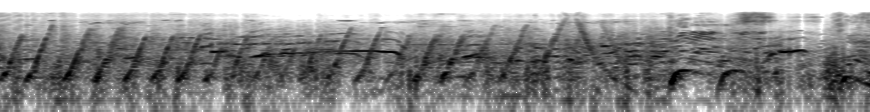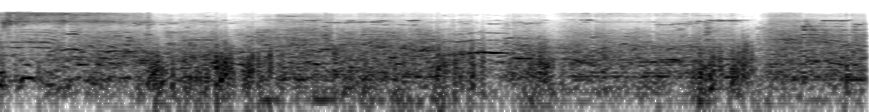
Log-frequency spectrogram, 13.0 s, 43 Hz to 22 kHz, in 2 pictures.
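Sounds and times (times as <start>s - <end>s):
riders' voices and shrieks: 1.5s - 3.8s, 4.4s - 13.0s.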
